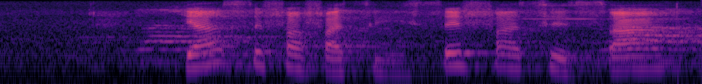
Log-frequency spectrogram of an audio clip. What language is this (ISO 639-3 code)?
sot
